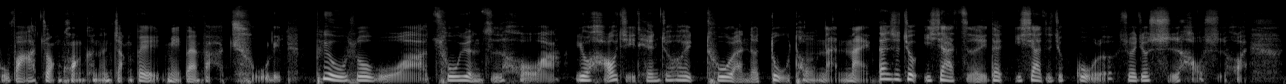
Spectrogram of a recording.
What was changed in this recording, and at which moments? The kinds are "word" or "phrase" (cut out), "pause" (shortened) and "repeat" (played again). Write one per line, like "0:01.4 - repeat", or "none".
0:03.0 - pause
0:05.7 - pause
